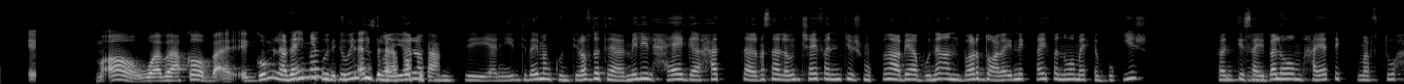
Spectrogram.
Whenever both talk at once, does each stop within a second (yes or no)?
no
